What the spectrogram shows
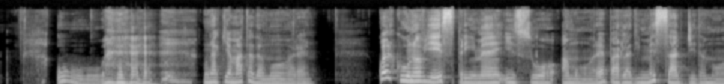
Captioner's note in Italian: risate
